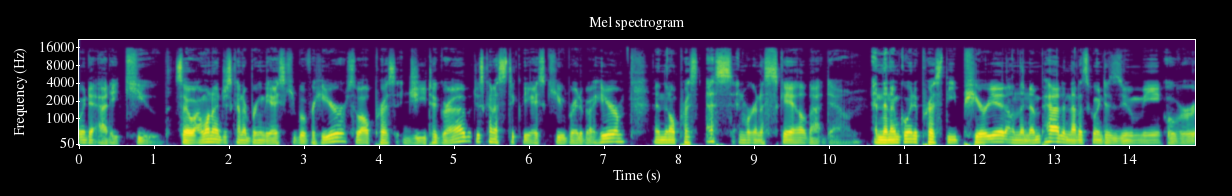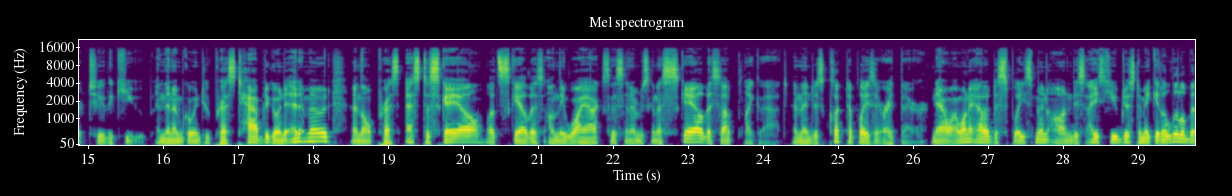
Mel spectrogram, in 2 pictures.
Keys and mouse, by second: 1.3 shift+middle drag, 4.2 g, 6.3-7.8 drag, 7.8 s, 9.8 click, 10.1 g, 10.3 click, 10.9 KP_0, 13.7 KP_Decimal, 17.0 Tab, 19.0 s, 20.2 y, 24.7 click, 26.0-27.0 drag, 28.0 click.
